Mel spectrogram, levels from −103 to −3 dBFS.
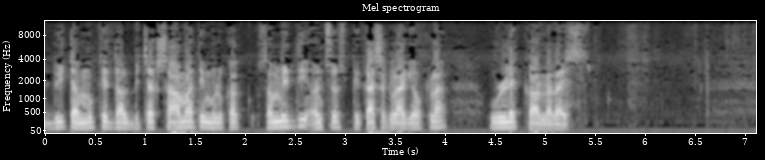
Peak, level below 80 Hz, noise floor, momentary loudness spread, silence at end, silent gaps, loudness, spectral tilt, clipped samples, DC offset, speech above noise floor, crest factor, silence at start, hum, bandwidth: -4 dBFS; -54 dBFS; -55 dBFS; 7 LU; 1.7 s; none; -20 LUFS; -5 dB/octave; under 0.1%; under 0.1%; 35 dB; 18 dB; 0 s; none; 12 kHz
